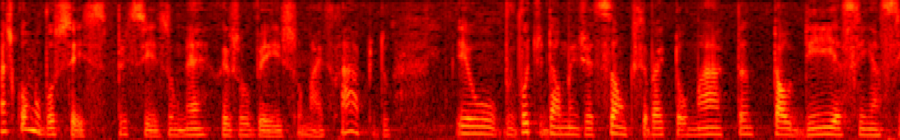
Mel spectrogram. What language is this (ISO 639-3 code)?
por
